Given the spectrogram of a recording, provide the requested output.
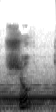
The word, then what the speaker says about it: chaud: In some cases in French, the consonants are not pronounced in the end of the word. For example, in the words froid, cold, chaud, hot, the final D isn't pronounced when in French.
